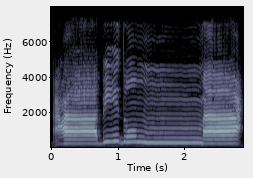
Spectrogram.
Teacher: ادغام ہو رہا ہے، یہاں پہ غنہ کریں گے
